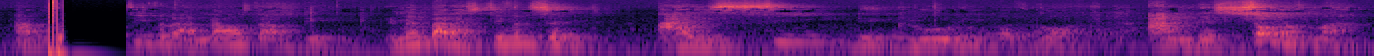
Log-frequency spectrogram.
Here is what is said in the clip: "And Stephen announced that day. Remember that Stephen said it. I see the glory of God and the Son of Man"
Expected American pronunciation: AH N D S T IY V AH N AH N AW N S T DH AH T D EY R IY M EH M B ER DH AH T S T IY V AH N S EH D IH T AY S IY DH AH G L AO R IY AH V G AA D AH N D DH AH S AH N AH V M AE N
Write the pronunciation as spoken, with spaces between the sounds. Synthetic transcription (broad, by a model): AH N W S T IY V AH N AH N AW N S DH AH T D EY R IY M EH M B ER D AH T S T IY V AH N S EH D IH T AY S IY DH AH G L AO R IY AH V G AA D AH N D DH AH S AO N AH V M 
